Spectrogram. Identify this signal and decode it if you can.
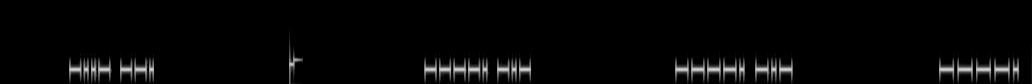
Morse code, heard as a keyed tone, about 30 wpm, 700 Hz. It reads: XG 9K 9K 9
